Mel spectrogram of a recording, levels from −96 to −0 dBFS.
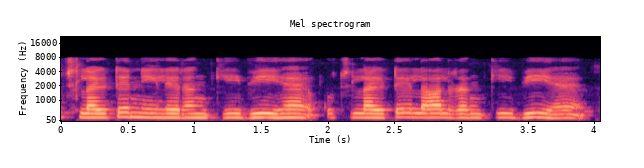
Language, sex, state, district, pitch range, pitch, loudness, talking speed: Hindi, female, Uttar Pradesh, Shamli, 185-195 Hz, 190 Hz, -16 LUFS, 205 wpm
